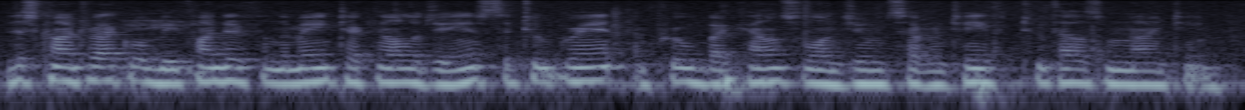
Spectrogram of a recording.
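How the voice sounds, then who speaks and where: A man's voice: medium pitch, a little fast, slight background noise, poor audio. Man reading a council motion. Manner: steady, formal reading. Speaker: council member.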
